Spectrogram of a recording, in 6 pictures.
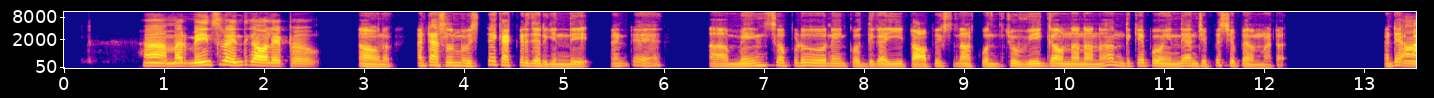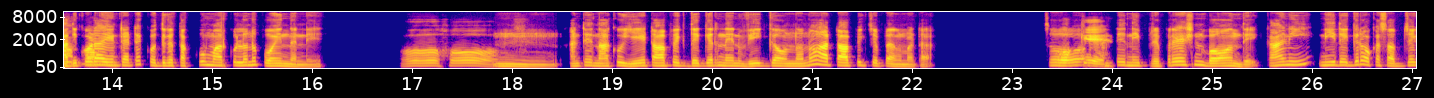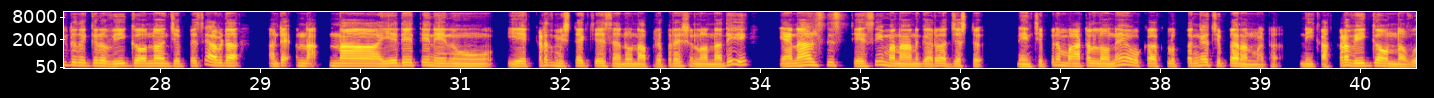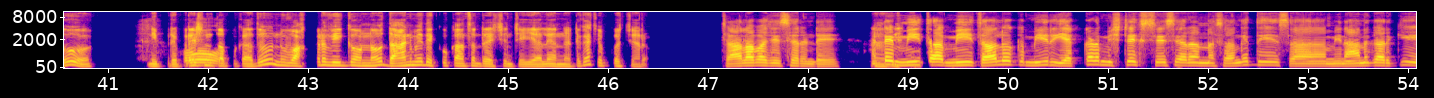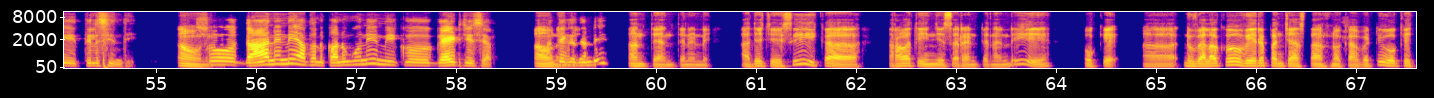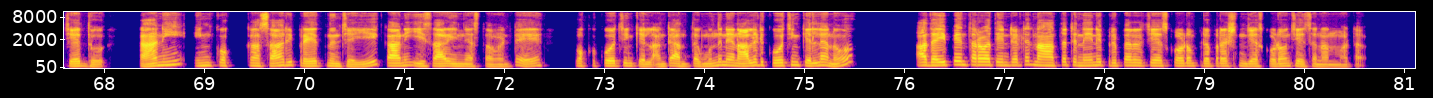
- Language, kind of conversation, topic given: Telugu, podcast, ప్రేరణ లేకపోతే మీరు దాన్ని ఎలా తెచ్చుకుంటారు?
- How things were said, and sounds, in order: other background noise; in English: "మెయిన్స్‌లో"; in English: "మిస్టేక్"; in English: "మెయిన్స్"; in English: "టాపిక్స్"; in English: "వీక్‌గా"; in English: "టాపిక్"; in English: "వీక్‌గా"; in English: "టాపిక్"; in English: "సో"; in English: "ప్రిపరేషన్"; in English: "సబ్జెక్ట్"; in English: "వీక్‌గా"; in English: "మిస్టేక్"; in English: "ప్రిపరేషన్‌లో"; in English: "ఎనాలిసిస్"; in English: "జస్ట్"; in English: "వీక్‌గా"; in English: "ప్రిపరేషన్"; in English: "వీక్‌గా"; in English: "కాన్సన్‌ట్రేషన్"; in English: "మిస్టేక్స్"; in English: "సో"; in English: "గైడ్"; in English: "కోచింగ్‌కి"; in English: "ఆల్రెడీ కోచింగ్‌కెళ్లాను"; in English: "ప్రిపేర్"; in English: "ప్రిపరేషన్"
